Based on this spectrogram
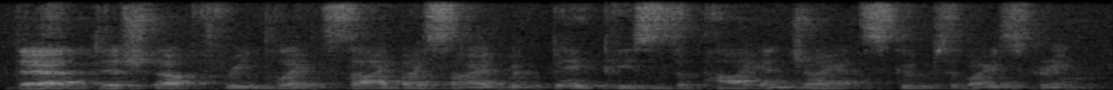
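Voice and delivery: plain reading voice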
